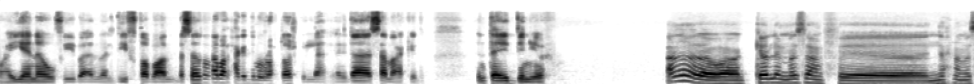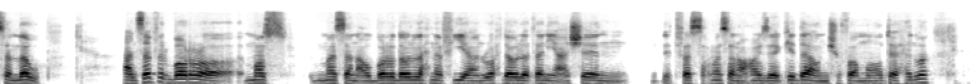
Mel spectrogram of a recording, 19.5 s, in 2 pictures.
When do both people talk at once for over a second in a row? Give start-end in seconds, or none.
none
